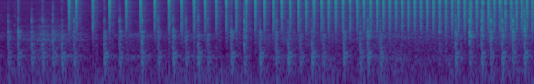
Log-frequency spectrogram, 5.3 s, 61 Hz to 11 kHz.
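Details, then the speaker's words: Coil-on-plug ignition coil on a bench, 12 V supply and ground, triggered by a signal generator at about 5 Hz: sharp, even snapping sparks at a steady rate, none missing; coil firing cleanly. "so you can certainly hear it it's sparking away so our coil assembly has the 12 volts supply of course a ground and the little signal generator is actually applying a five hertz signal"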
